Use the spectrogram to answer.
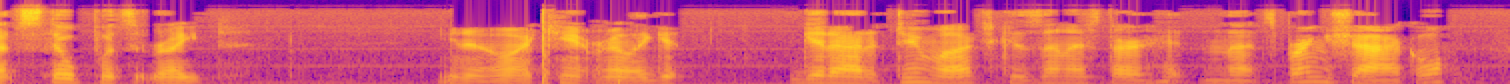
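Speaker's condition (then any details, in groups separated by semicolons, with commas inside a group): No condition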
